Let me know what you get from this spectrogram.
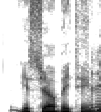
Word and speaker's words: Yisrael Beiteinu: Yisrael Beiteinu.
